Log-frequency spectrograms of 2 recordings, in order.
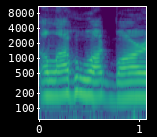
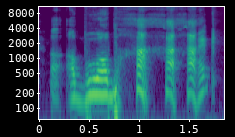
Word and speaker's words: Allahu Akbar: I don't know if I said it on camera when I said Joey Diaz mispronounced Allahu Akbar as Abu Abak, or instead of like Khabib, because you know the UFC fighter Khabib, Yeah.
